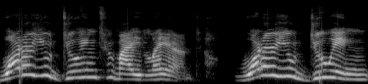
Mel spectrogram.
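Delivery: heated, angry, indignant, accusing voice. Retelling own past words in a conversation: reenacting speaking loudly in anger. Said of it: "I hear myself speaking this loudly".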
